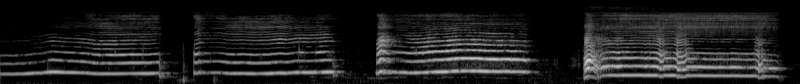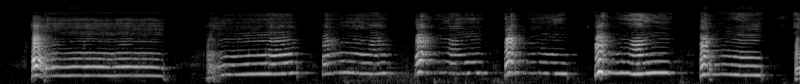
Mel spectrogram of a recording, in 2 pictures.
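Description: Shih Tzu whining in a series of about eleven long, pitched cries: drawn out at first, then shorter and closer together. This is the crying he does while carrying a toy around, looking for a place to bury it.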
